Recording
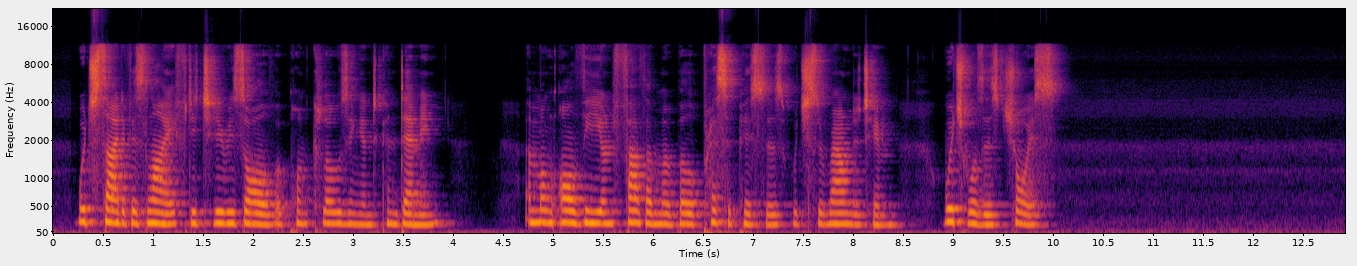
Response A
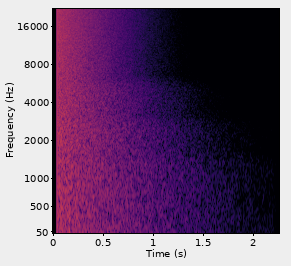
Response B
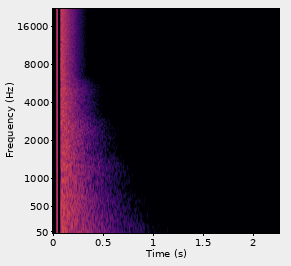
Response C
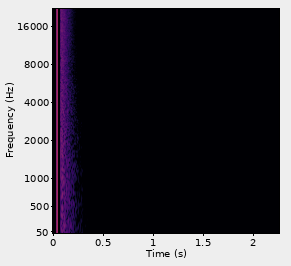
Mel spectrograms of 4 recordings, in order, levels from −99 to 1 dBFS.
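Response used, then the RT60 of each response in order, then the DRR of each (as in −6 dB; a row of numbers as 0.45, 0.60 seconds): C; 2.9 s, 0.85 s, non-exponential decay; −11.0, −11.0, 9.5 decibels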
